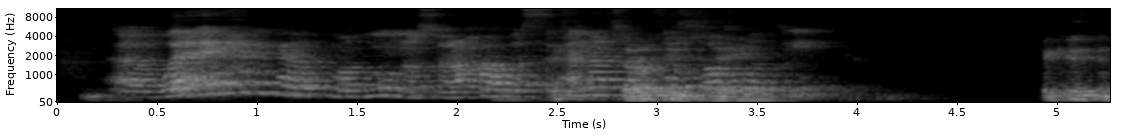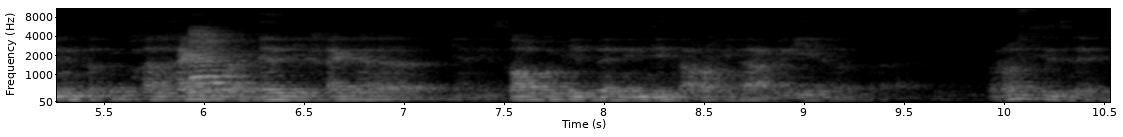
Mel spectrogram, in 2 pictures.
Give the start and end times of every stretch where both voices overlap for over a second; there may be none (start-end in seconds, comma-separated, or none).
2.2-3.7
